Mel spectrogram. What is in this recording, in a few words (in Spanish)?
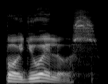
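"POLLUELOS", Spanish; mekanta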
